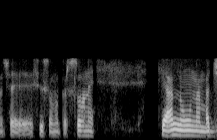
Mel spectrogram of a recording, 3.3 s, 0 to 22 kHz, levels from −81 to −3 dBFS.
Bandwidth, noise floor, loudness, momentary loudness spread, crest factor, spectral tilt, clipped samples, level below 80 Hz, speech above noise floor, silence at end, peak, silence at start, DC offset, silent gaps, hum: 4.1 kHz; -53 dBFS; -25 LUFS; 12 LU; 20 dB; -4 dB/octave; under 0.1%; -76 dBFS; 28 dB; 0 s; -6 dBFS; 0 s; under 0.1%; none; none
